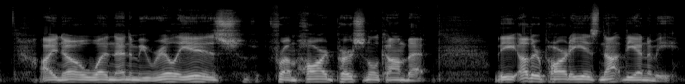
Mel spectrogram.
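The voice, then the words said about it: Impression of Jim Webb. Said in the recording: “I need to do my Jim Webb voice”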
